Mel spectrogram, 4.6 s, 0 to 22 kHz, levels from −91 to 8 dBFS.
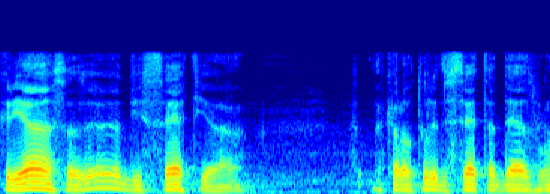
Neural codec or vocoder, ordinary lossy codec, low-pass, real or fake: none; MP3, 64 kbps; 7.2 kHz; real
